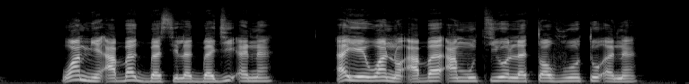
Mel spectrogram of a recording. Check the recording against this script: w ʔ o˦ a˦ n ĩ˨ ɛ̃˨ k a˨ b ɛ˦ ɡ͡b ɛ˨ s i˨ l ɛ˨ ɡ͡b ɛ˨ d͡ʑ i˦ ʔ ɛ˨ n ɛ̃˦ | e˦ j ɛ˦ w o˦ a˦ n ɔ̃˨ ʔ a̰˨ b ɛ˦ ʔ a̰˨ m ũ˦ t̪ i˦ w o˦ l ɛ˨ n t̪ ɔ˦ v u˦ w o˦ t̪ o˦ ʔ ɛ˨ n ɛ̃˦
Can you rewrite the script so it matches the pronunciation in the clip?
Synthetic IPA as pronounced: w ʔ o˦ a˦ m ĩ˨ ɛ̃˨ ʔ a˨ b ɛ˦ ɡ͡b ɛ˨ s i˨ l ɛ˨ ɡ͡b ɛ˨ d͡ʑ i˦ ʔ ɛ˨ n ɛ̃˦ | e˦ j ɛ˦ w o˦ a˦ n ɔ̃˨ ʔ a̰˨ b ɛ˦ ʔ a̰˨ m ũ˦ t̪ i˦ w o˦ l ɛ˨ t̪ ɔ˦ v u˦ w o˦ t̪ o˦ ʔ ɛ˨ n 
